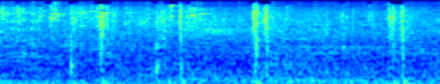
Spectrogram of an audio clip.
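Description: Roach, a horse in a video game, walks with steady, rhythmic clip-clop hoofbeats over a dense, noisy background. The hoofbeats are fairly faint and come at an even pace.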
